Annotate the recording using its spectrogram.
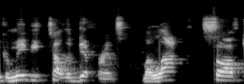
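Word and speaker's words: מלך: And then malach, really with the cha, malach is M-A-L-A-C-H. Malach. There's a cha at the end. Malach. So you can maybe tell the difference. Malach, soft K, malach.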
